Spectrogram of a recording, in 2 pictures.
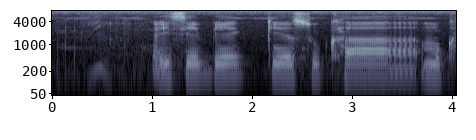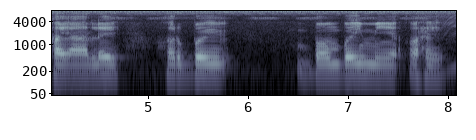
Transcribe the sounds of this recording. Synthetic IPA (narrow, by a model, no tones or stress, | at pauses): ə̰ɪsebe | kːesukʰa | mukʰajalə | həɾbəj | bəmbəimeəɦɛ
